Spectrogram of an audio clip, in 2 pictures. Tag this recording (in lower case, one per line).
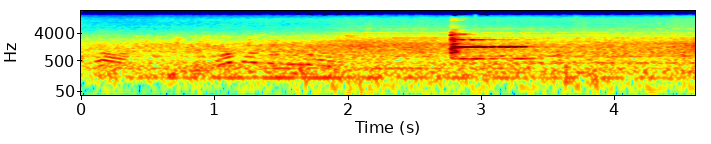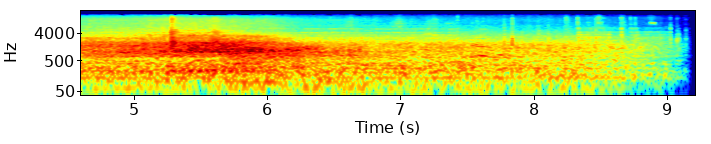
speech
